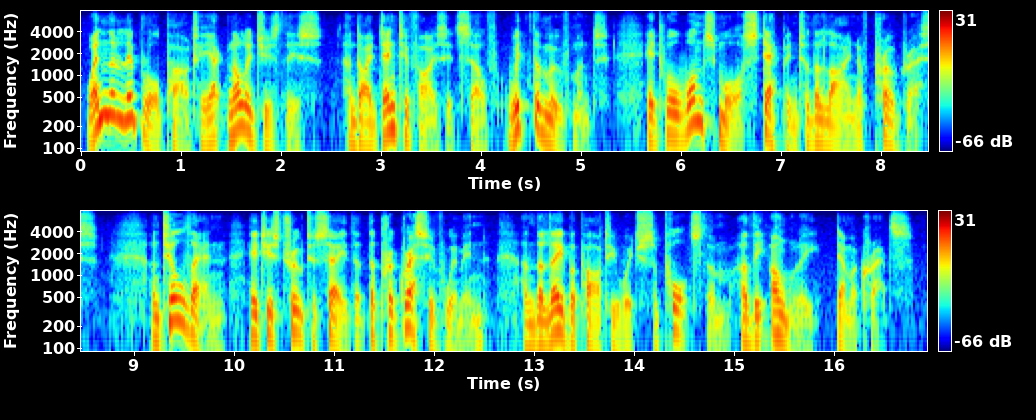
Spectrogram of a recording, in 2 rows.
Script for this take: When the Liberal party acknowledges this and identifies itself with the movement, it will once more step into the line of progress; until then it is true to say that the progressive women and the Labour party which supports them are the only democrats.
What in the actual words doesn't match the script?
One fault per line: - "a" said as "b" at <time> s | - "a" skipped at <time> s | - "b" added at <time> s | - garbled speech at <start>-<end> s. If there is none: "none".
none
